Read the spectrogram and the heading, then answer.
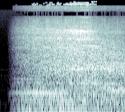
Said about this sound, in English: Traffic rolls by on the freshly paved stretch of Kanakanak Road in front of the Dillingham Boat Harbor.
